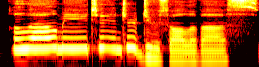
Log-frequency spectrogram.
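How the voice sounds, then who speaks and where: The speaker uses a put-on character voice and keeps to a moderate pace. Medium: read story. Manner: yawning, sleepy.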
